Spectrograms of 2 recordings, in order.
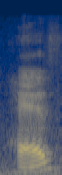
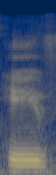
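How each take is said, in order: First: The vowel is short, as in cat. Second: The vowel is long, as in cave. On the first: The speaker calls it right. "These are are, have" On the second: The speaker calls it wrong. "No, it is not like that"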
